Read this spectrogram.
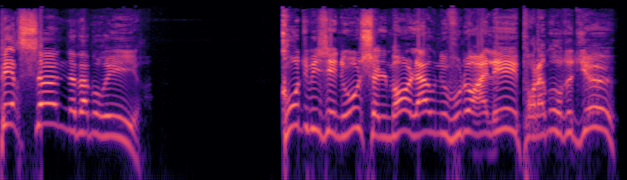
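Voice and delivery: very high, loud pleading voice; exasperated plea. A narrator's reading. Susanna pleading with the townsfolk, high and loud. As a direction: beg them, at the end of her patience.

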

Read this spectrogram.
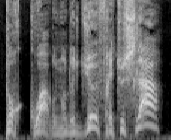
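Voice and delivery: angry demand. Acted. Eddie confronts Blaine: loud outraged demand. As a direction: demand an answer, rising in outrage. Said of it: "demanda-t-il".

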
